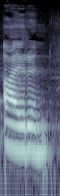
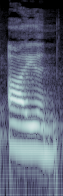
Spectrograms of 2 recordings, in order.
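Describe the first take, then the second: First: "आयरन" with the r sounded, "eye-ron"; "आयरन" said "eye-run" with a clear r; common iron. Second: "आयन" as "eye-un", the r dropped; iron with silent r. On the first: Teacher imitates the usual "आयरन" with r. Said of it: "हम आयरन नहीं बोलेंगे". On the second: Teacher shows "iron" said without r. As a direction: say "आयन" with no r sound. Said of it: "R is silent here". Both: Shown as a demonstration.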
